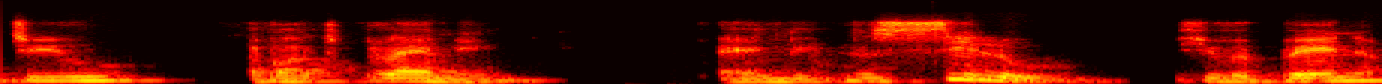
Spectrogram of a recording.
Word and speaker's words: Nsilu: Nsilu, in Congo we say Nsilu. Nsilu is just as you see on the screen. And we will be speaking to you about this. And planning and Nsilu, those are the secret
